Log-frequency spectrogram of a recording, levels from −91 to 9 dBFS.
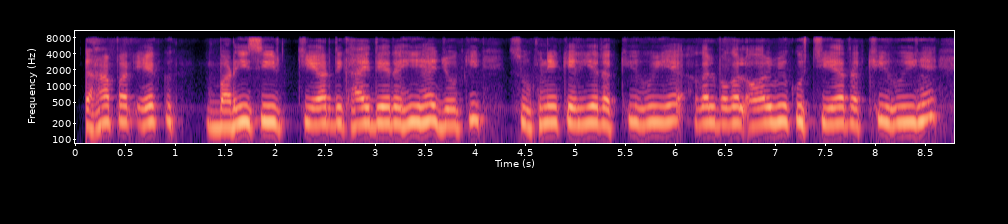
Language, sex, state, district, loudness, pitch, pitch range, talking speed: Hindi, male, Uttarakhand, Tehri Garhwal, -15 LUFS, 205 Hz, 195-215 Hz, 185 wpm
